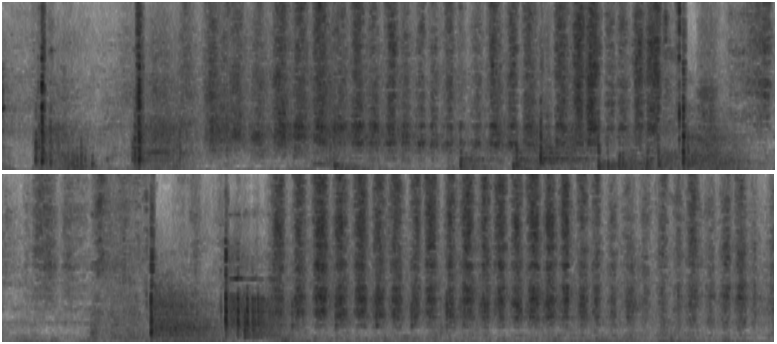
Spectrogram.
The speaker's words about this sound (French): Là, vous êtes au papier de verre, c'est déjà la finition des éclisses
